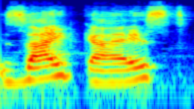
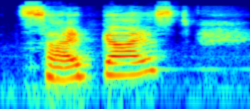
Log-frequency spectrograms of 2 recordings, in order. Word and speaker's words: Zeitgeist: Americans usually say Zeitgeist. In German, we pronounce it Zeitgeist, and this consists of the word Zeit, which means time, and Geist, which means spirit.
